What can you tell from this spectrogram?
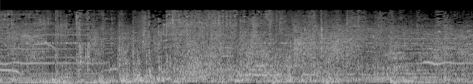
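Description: A loud, dense burst of crashing and splintering glass that continues for several seconds, with cluttered impacts and scattering debris, as a man slides on pieces of glass and goes tumbling out a window.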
